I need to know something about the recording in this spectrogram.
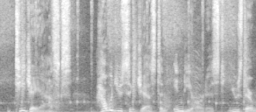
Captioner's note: voiceover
